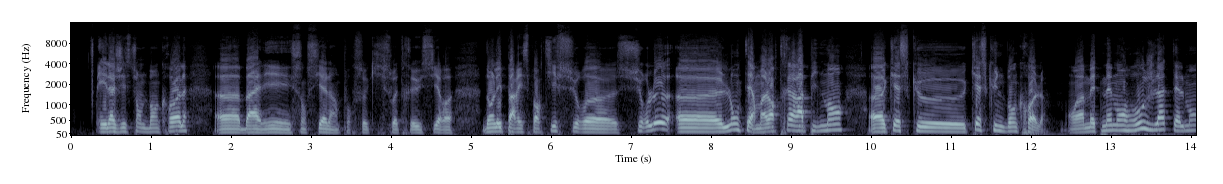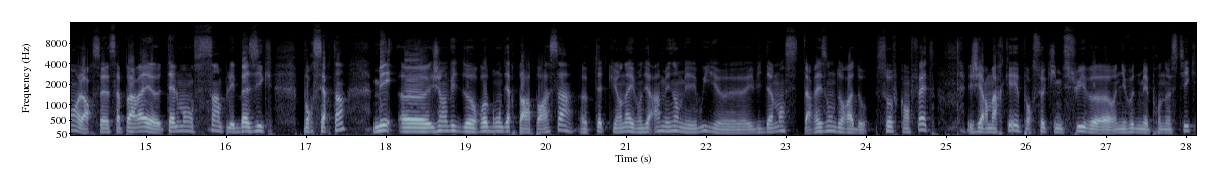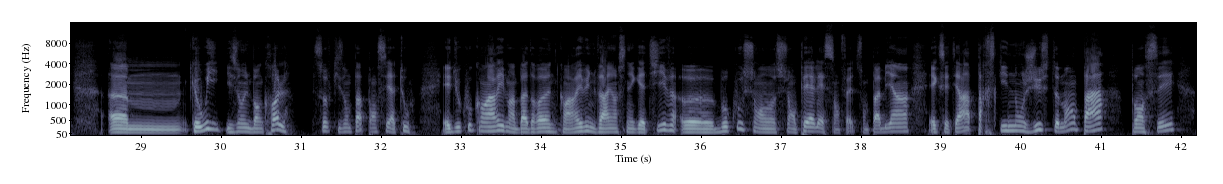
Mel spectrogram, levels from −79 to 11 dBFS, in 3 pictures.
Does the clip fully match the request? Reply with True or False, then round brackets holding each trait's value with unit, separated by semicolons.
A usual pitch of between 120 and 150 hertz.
True (130 Hz)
